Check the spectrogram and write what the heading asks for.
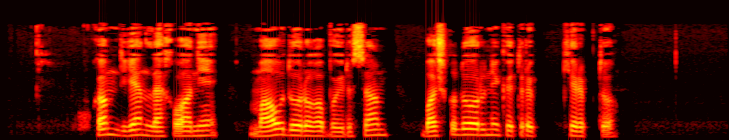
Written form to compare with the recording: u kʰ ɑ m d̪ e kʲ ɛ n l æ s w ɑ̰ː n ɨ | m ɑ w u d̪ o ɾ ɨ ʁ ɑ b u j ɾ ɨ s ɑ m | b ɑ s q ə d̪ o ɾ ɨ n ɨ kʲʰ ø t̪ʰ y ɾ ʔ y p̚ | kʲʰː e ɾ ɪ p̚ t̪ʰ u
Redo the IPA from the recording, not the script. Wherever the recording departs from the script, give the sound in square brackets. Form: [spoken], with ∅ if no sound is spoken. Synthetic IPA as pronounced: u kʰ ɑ m d̪ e [ɡʲ] ɛ n l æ [χ] w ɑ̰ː n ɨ | m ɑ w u d̪ o ɾ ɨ ʁ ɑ b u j ɾ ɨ s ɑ m | b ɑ [ʃ] q ə d̪ o ɾ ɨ n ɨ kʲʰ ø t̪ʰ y ɾ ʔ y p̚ | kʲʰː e ɾ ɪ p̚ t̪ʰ u

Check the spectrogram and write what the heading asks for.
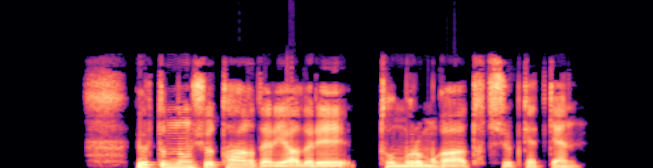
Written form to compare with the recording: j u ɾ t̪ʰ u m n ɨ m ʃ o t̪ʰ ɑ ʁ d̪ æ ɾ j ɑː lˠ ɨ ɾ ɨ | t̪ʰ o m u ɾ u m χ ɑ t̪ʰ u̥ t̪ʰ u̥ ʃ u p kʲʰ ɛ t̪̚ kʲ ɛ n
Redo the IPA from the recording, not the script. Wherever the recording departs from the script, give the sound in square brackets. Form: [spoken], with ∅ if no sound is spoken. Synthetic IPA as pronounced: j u ɾ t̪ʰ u m n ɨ [ŋ] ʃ [u] t̪ʰ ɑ ʁ d̪ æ ɾ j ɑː lˠ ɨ ɾ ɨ | t̪ʰ o m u ɾ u m [ʁ] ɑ t̪ʰ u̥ t̪ʰ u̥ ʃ u p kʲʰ ɛ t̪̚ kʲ ɛ n

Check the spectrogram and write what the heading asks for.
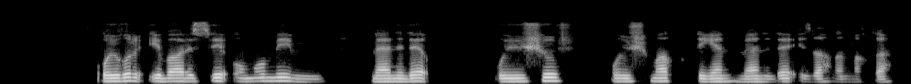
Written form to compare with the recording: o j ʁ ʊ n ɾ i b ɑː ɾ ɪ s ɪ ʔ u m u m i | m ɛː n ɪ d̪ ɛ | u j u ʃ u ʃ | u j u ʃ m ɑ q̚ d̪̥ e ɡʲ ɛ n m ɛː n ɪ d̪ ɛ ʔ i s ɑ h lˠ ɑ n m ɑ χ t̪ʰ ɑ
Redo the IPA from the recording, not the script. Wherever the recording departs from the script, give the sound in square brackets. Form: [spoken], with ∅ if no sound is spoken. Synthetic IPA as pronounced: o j ʁ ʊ [∅] ɾ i b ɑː ɾ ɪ s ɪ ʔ u m u m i | m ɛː n ɪ d̪ ɛ | u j u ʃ u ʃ | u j u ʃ m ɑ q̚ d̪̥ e ɡʲ ɛ n m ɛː n ɪ d̪ ɛ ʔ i [z] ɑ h lˠ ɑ n m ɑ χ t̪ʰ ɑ

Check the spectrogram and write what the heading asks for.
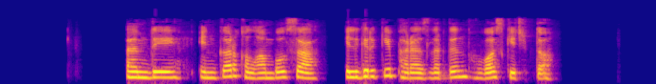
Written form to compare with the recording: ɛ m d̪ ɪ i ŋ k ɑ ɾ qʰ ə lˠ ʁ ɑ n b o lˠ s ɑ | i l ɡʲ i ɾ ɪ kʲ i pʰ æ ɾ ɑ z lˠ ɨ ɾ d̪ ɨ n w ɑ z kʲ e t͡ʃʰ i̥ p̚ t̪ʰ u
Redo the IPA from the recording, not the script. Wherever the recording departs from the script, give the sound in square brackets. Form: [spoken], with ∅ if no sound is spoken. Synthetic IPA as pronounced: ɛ m d̪ ɪ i ŋ k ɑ ɾ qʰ ə lˠ ʁ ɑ n b o lˠ s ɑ | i l ɡʲ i ɾ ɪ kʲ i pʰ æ ɾ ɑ z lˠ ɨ ɾ d̪ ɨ n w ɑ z kʲ e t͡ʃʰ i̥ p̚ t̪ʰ u

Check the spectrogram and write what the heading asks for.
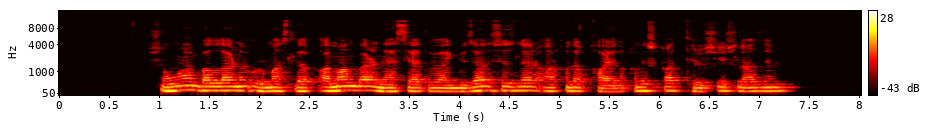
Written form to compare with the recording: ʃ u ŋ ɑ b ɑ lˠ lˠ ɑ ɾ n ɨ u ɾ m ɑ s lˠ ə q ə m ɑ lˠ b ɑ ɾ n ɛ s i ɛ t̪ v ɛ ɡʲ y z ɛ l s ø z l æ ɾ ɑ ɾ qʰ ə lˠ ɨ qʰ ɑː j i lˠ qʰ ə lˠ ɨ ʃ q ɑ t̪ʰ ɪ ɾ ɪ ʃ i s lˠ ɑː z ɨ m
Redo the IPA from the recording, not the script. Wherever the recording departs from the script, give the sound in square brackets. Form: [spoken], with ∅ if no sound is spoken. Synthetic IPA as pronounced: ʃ u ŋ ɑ b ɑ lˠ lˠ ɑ ɾ n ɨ u ɾ m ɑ s lˠ ə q [ɑ] m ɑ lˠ b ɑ ɾ n ɛ s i ɛ t̪ v ɛ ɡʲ y z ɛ l s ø z l æ ɾ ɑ ɾ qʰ ə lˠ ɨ qʰ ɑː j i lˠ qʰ ə lˠ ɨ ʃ q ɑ t̪ʰ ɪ ɾ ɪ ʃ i [ʃ] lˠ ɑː z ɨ m

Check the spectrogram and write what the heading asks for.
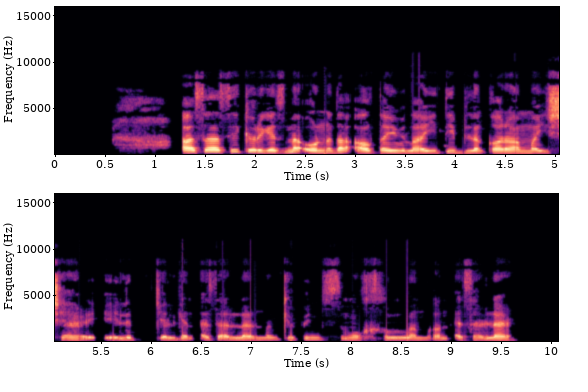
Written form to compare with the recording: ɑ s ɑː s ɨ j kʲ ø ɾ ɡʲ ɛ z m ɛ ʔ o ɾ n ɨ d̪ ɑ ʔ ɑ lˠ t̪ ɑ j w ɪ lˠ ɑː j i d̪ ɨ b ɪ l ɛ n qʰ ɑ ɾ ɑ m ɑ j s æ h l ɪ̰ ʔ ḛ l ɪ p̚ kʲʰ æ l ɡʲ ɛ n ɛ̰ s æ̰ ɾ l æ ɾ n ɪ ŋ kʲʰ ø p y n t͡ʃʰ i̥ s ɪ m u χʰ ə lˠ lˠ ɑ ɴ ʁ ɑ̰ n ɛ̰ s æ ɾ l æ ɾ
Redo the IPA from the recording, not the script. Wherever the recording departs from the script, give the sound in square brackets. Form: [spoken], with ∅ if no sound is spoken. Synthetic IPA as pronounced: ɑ s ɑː s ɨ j kʲ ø ɾ ɡʲ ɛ z m ɛ ʔ o ɾ n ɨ d̪ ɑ ʔ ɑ lˠ t̪ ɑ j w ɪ lˠ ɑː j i [t̪] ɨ b ɪ l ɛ n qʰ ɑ ɾ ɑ m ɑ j [ʃ] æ h [ɾ] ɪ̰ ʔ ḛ l ɪ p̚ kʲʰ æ l ɡʲ ɛ n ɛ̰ s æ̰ ɾ l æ ɾ n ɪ ŋ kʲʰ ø p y n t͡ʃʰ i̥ s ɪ m u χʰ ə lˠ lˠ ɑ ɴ ʁ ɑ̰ n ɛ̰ s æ ɾ l æ ɾ

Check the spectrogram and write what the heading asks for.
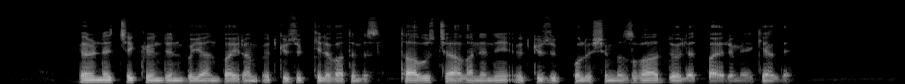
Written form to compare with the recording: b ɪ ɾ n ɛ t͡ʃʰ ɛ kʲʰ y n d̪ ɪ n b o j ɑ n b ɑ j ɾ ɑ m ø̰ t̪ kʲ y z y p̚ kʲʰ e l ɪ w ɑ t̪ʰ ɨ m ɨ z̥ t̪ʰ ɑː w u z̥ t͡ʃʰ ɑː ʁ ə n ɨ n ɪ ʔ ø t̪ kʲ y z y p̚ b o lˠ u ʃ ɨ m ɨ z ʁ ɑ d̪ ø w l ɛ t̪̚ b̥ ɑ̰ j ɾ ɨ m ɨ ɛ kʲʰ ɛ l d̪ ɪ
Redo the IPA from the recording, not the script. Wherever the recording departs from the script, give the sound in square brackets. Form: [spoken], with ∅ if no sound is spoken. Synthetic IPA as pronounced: b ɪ ɾ n ɛ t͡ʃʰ ɛ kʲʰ y n d̪ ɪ n b o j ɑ n b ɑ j ɾ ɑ m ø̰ t̪ kʲ y z y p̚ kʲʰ e l ɪ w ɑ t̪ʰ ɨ m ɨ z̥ t̪ʰ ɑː w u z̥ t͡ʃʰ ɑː ʁ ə n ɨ n ɪ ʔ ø t̪ kʲ y z y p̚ b o lˠ u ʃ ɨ m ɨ z ʁ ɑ d̪ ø w l ɛ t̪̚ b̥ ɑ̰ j ɾ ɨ m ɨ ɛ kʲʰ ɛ l d̪ ɪ

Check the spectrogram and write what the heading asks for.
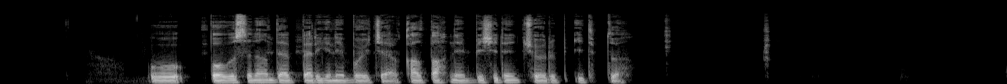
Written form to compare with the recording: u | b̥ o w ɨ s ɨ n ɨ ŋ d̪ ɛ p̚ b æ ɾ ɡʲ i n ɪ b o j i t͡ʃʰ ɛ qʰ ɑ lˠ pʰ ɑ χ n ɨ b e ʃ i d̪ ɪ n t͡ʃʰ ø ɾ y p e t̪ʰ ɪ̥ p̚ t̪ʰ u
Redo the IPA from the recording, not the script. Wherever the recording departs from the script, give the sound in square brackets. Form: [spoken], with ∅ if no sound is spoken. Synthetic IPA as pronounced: u | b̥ o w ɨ s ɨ n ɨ ŋ d̪ ɛ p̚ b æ ɾ ɡʲ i n ɪ b o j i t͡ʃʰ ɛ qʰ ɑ lˠ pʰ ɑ χ n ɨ b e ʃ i d̪ ɪ n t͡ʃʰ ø ɾ y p e t̪ʰ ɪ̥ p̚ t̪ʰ u

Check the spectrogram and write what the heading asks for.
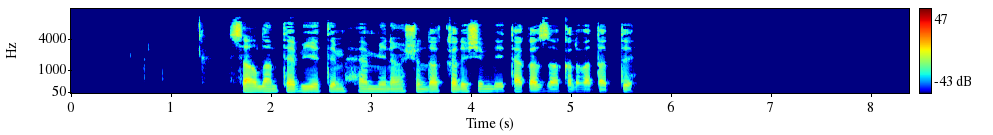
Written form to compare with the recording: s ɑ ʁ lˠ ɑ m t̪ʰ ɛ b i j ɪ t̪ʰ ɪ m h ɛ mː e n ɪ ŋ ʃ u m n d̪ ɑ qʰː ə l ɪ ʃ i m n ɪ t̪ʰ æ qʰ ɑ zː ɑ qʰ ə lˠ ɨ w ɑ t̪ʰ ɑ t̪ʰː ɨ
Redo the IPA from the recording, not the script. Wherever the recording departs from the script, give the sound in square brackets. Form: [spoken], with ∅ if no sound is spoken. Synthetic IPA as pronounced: s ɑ ʁ lˠ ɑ m t̪ʰ ɛ b i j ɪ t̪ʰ ɪ m h ɛ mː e n ɪ ŋ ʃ u [∅] n d̪ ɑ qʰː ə l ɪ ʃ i m n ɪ t̪ʰ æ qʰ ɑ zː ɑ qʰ ə lˠ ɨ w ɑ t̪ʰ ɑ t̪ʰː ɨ

